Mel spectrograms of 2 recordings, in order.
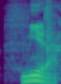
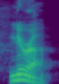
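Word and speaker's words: Myrrha: This is Mira or Myra? It looks like, there's a couple R's where you wouldn't think they'd be. Yeah. So like Myra, I guess. Myra. Or like Mira. Mira, yeah, right?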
